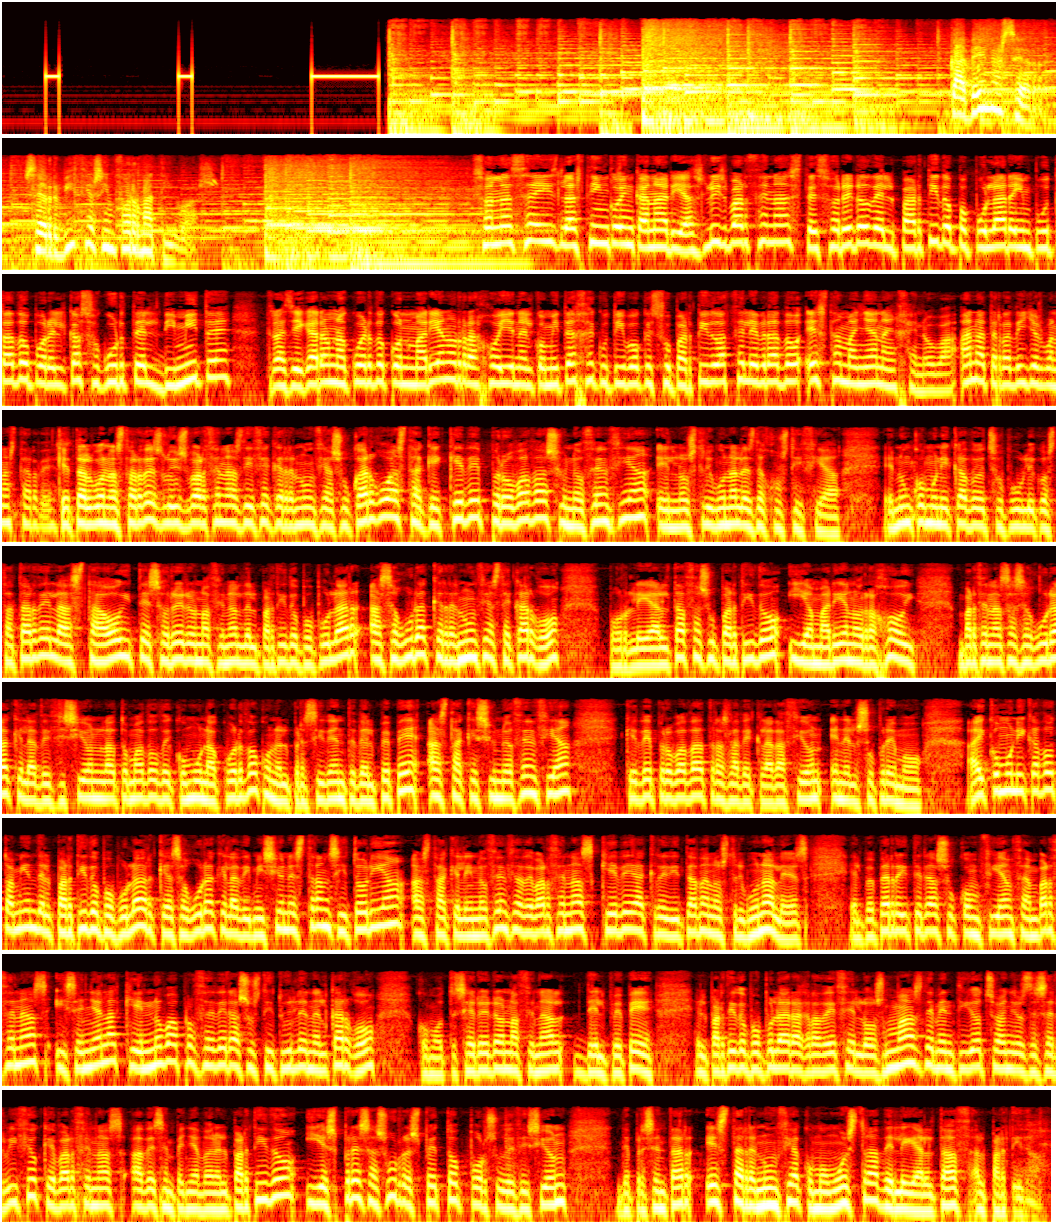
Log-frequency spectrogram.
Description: Careta del programa, informació de la dimissió del tresorer nacional del Partido Popular, Luis Bárcenas, degut al cas Gürtel
Informatiu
